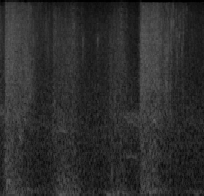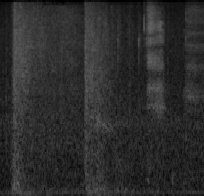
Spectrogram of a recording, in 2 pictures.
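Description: Weapons clash and swoosh in a game fight.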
